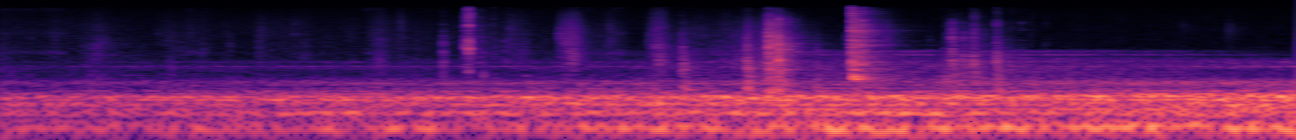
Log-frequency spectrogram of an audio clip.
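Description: Hotel room door being opened: a few sharp clicks and knocks from the handle and latch, over a steady low hum that grows gradually louder.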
